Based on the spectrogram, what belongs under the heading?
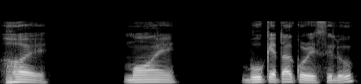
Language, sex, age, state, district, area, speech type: Assamese, male, 18-30, Assam, Biswanath, rural, spontaneous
